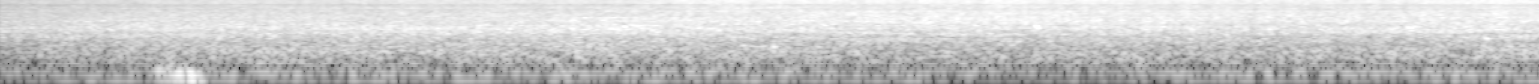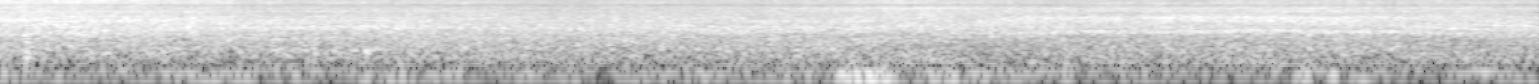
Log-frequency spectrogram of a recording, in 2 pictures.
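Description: Steady rush of a hundred-foot waterfall running at low flow, falling onto rocks, with the creek below it. Two brief low thumps, one shortly after the start and one near the end.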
